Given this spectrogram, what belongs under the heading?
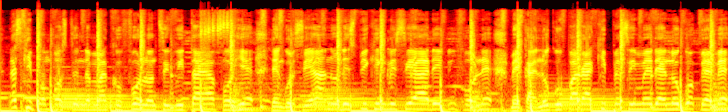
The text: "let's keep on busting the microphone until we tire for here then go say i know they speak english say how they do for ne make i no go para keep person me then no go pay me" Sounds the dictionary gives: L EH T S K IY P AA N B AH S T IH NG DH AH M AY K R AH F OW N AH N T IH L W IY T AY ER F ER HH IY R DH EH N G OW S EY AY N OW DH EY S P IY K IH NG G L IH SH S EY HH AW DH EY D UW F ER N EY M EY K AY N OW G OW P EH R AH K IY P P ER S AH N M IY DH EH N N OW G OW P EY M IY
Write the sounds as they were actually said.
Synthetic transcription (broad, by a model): L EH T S K IY P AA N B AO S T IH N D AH M AY K R AH F OW N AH N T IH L W IY T AY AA F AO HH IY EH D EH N G OW S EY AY N OW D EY S P IY K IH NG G L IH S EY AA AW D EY D UW F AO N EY M EY K AY N OW G OW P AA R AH K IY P P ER S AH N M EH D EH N N OW G OW B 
